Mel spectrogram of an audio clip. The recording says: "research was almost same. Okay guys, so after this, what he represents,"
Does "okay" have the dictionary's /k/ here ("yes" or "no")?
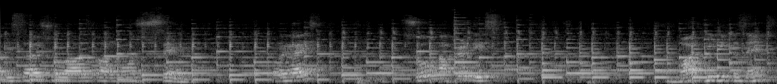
no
